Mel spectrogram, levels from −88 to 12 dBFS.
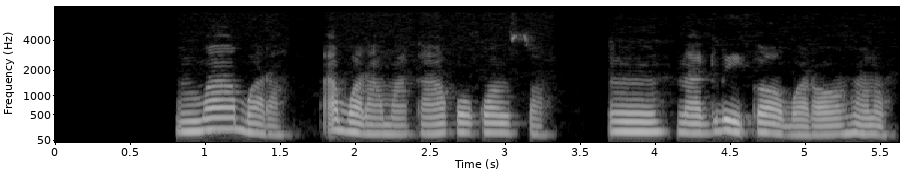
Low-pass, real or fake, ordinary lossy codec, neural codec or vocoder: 7.2 kHz; real; MP3, 64 kbps; none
